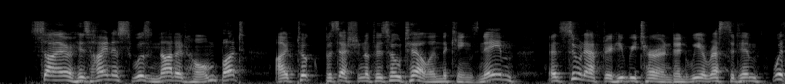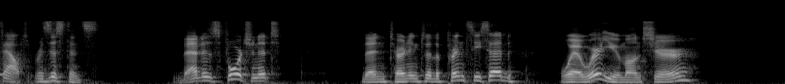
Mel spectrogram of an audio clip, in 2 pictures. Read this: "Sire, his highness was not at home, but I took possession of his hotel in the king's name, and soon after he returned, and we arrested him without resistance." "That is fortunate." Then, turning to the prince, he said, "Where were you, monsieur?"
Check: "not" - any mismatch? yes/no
no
